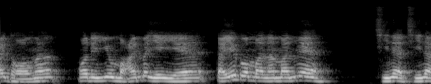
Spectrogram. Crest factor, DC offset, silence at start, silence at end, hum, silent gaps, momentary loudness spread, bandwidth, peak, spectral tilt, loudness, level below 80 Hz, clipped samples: 12 dB; under 0.1%; 0 s; 0 s; none; none; 6 LU; 8.4 kHz; -8 dBFS; -8 dB/octave; -20 LUFS; -66 dBFS; under 0.1%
